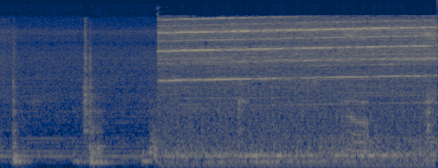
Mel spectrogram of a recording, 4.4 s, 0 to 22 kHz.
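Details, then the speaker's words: Brandt 7 kg washer (Max 1489 SF) that had been failing to spin, now spinning up progressively toward 1400 rpm: steady drum hum with faint rising motor whine, balanced load, no knocking; normal spin ramp-up. "donc on a entamé la les sorages et on va monter progressivement jusqu'à 1400 tour minute"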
